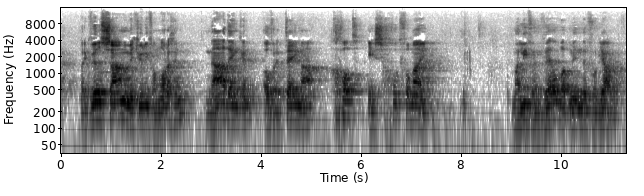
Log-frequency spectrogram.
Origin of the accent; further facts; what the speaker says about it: Urk, Flevoland, Netherlands; Ik kom uit Urk. Ik kan er niks aan doen. Dat is nou eenmaal zo. Ik ben 38 jaar jong of oud.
